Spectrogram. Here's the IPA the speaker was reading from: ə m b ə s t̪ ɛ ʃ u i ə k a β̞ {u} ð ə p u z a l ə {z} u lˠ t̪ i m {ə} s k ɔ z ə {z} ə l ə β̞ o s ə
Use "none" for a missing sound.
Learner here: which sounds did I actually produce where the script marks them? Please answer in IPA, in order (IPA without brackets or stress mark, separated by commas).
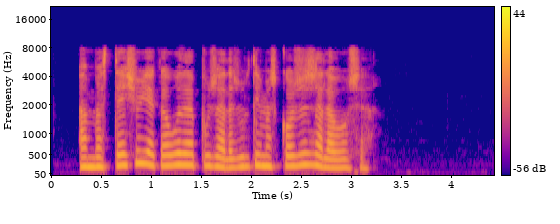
u, z, ə, z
